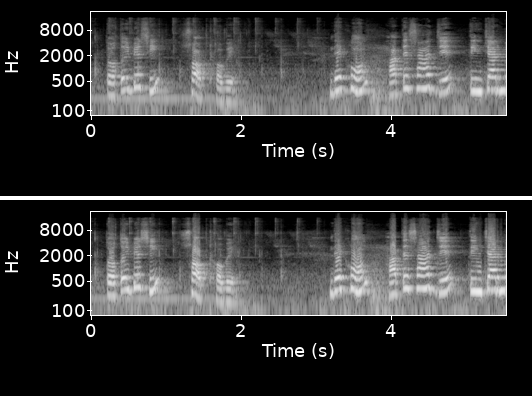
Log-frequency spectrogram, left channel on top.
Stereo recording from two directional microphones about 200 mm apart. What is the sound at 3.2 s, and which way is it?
A woman's voice, 25° right (ahead or behind).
